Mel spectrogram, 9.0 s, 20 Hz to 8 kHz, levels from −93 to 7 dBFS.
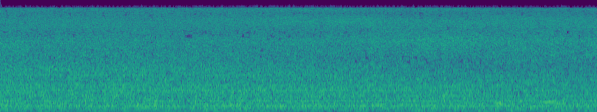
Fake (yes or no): no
